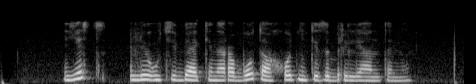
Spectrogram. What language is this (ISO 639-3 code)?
rus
